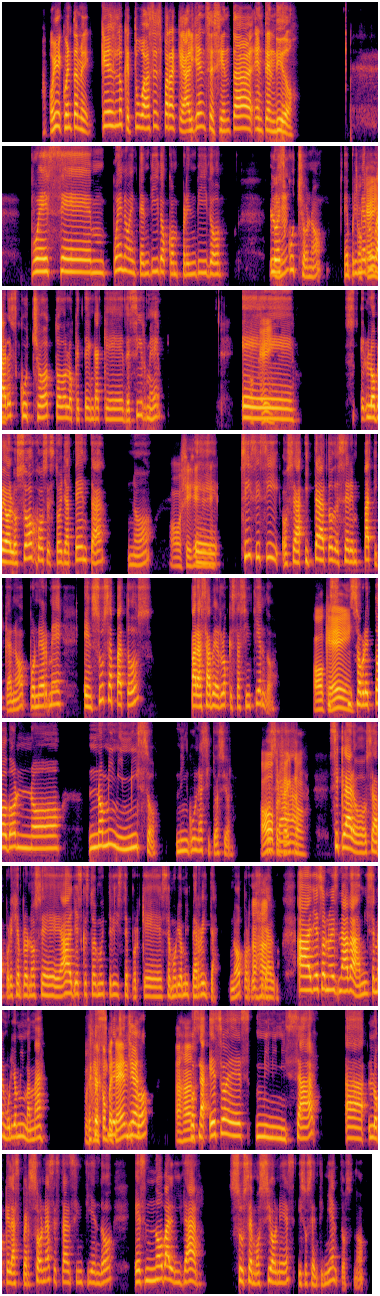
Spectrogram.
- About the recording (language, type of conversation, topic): Spanish, podcast, ¿Qué haces para que alguien se sienta entendido?
- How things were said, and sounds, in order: giggle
